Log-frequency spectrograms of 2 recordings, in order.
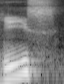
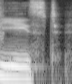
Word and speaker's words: Ys: play any of those yees games or east know they're pronounced it's pronounced yeast um no I've never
